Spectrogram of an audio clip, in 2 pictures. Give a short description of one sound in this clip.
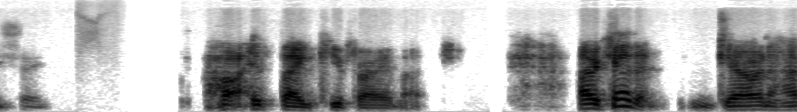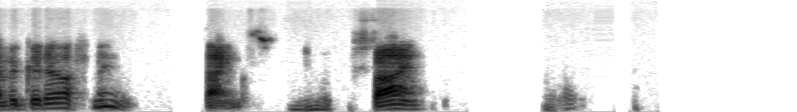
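An older man speaks cheerfully over an online call.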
